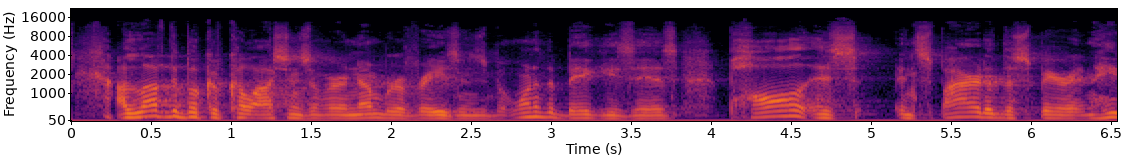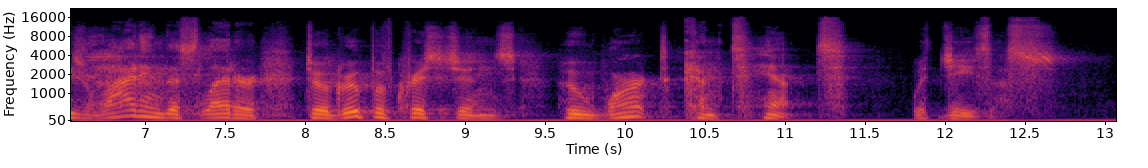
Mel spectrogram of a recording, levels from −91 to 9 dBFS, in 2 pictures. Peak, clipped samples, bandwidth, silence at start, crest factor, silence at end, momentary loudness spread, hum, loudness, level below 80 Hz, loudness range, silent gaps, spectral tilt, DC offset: -10 dBFS; under 0.1%; 16 kHz; 0 s; 18 dB; 0.3 s; 7 LU; none; -28 LUFS; -72 dBFS; 4 LU; none; -4.5 dB/octave; 0.6%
